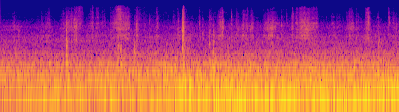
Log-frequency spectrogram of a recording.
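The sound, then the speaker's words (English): A car on a rural road through cornfields in Knox County, Illinois, moving from pavement onto gravel. Steady engine and tire rumble grows louder and rougher partway through. “At a stop sign, looks like we're about to transition to gravel.”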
